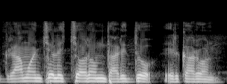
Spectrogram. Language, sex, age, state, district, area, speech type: Bengali, male, 45-60, West Bengal, Paschim Medinipur, rural, read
